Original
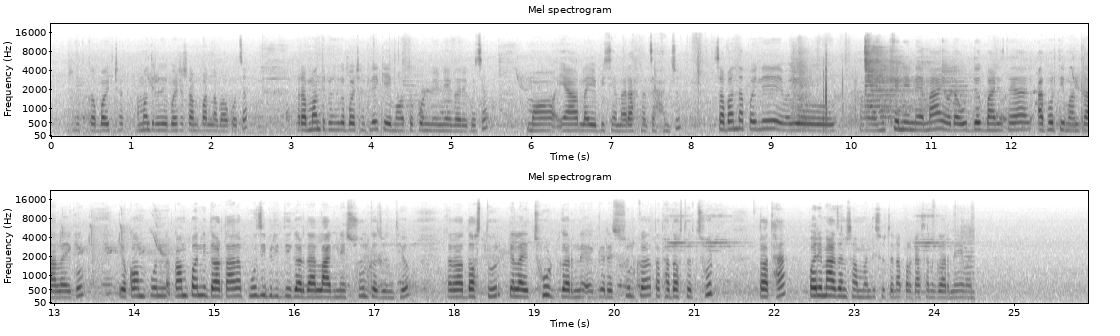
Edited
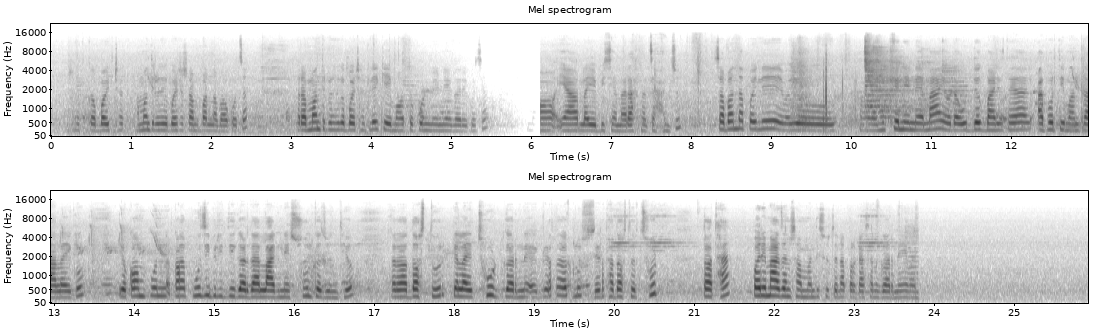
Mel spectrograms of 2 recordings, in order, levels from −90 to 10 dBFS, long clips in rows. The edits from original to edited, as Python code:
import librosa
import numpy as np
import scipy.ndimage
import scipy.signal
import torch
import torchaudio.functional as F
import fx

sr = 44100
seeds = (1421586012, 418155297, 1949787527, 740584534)

y = fx.studio_fade_out(x, sr, start_s=4.09, length_s=2.02)
y = fx.edit(y, sr, fx.cut(start_s=14.56, length_s=0.7),
    fx.reverse_span(start_s=19.88, length_s=0.67), tone=tone)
